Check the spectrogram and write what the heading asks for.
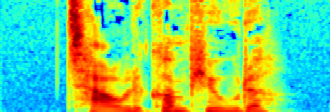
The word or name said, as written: tavlecomputer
